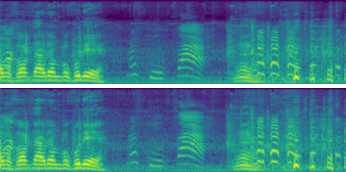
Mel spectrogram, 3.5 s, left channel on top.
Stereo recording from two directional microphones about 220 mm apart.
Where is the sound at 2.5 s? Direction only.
45° right (ahead or behind).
